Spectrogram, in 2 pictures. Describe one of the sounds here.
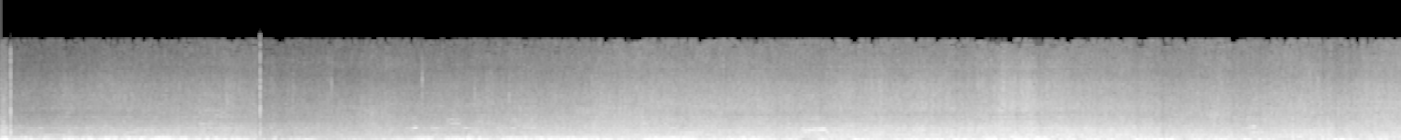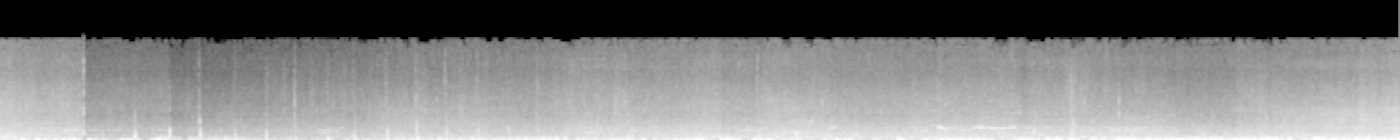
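Small waves break and wash onto a sandy shore in the distance.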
